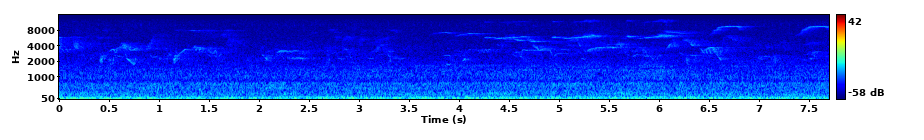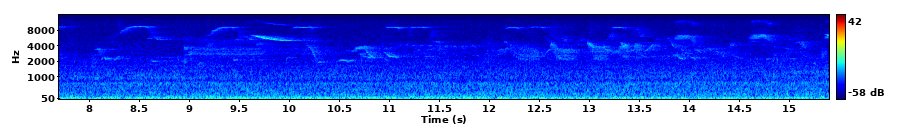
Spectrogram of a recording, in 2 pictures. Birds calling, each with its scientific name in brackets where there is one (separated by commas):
Gray Catbird (Dumetella carolinensis), Red-winged Blackbird (Agelaius phoeniceus), European Starling (Sturnus vulgaris)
